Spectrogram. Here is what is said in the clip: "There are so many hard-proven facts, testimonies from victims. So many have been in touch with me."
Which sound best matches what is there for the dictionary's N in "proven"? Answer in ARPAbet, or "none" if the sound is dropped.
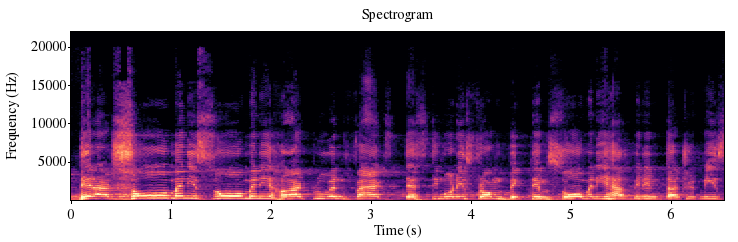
N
